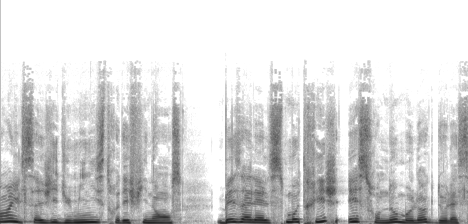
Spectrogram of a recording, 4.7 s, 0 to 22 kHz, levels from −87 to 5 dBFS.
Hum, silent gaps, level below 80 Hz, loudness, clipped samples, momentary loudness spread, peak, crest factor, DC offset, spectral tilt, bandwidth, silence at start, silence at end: none; none; -42 dBFS; -13 LUFS; under 0.1%; 4 LU; 0 dBFS; 12 dB; under 0.1%; -6 dB/octave; 13.5 kHz; 0 s; 0 s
